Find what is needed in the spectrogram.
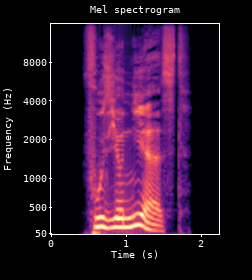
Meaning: second-person singular present of fusionieren
- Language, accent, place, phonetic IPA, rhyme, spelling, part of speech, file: German, Germany, Berlin, [fuzi̯oˈniːɐ̯st], -iːɐ̯st, fusionierst, verb, De-fusionierst.ogg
